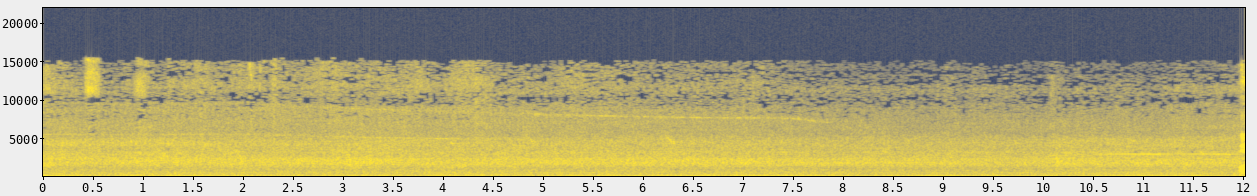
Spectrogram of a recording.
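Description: Steady low engine hum mixed with constant urban traffic noise, unchanging throughout.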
